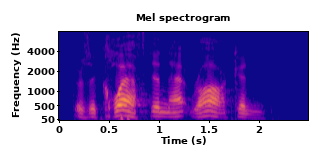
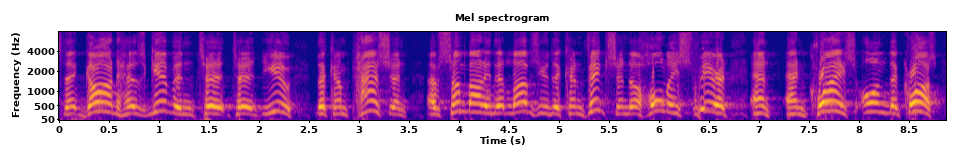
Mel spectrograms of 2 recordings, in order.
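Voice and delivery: much louder and higher pleading cry; preaching at full force; 11 semitones higher, 17 dB louder than usual. Real, not acted. Preacher begging the congregation this morning, at full force. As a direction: beg them at the top of your voice.

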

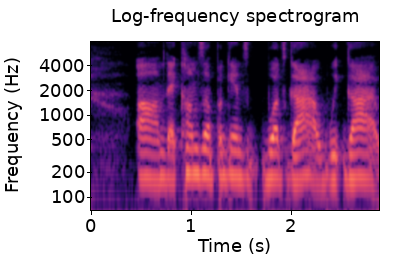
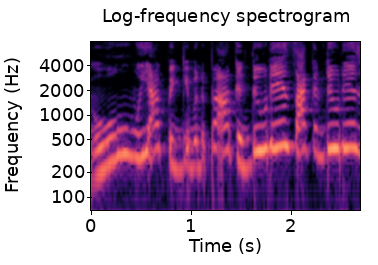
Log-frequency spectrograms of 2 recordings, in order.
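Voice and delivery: excited; 12 semitones higher than usual. Retold or imitated. Preacher reliving her thrill at reading the verse, giddy high cry. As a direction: squeal it like you just found your power. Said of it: "I was just so excited".

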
